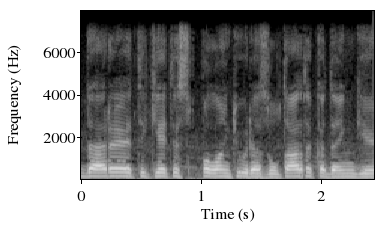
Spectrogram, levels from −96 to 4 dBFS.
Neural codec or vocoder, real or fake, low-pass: none; real; 7.2 kHz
